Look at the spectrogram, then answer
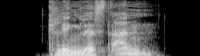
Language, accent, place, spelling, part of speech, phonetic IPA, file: German, Germany, Berlin, klinglest an, verb, [ˌklɪŋləst ˈan], De-klinglest an.ogg
- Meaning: second-person singular subjunctive I of anklingeln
